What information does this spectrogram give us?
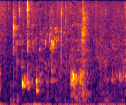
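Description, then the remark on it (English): Liquid being poured, a quiet, steady splashing trickle with a few bubbly glugs and drip-like plinks over a couple of seconds, with no voices. “So I'm just going to give you some pouring music.”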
